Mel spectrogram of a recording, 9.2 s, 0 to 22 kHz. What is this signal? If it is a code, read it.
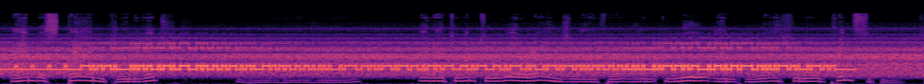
RTTY (45.45 baud, 170 Hz shift), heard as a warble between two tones, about 780 Hz centre, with radio static, fading, a narrow filter and speech in English. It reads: SCHOLING LIJKT EEN ONONTBEERLIJKE MAATREGEL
